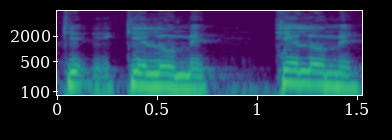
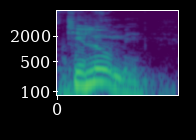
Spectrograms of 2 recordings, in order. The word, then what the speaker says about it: Kilumi: I know they will pronounce that Kelome, but it's Kilumi.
